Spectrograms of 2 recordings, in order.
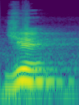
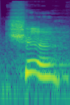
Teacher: you keep your hand in front of your mouth, j, you don't feel any air coming out of your mouth. But when I say ch, then you should feel, hey, there's air coming from my mouth and it's like going against my hand.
